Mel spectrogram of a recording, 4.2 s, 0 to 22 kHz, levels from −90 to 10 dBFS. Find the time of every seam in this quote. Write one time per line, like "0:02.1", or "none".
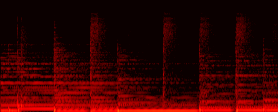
none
